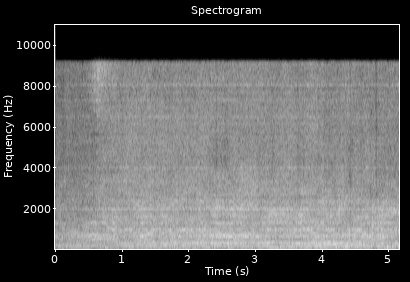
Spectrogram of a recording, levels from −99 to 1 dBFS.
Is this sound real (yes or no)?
no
